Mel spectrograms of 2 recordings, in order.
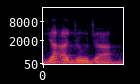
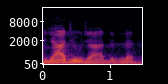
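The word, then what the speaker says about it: يأجوج: the and and again when this is not exactly alif this is a hamza so you pronounce ya ajuja not yajuja like this is not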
